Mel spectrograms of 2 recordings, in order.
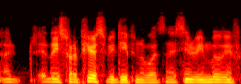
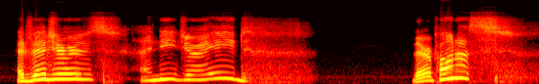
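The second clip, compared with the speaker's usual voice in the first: very high-pitched, loud shout; 12 semitones higher, 5 dB louder than usual. Narrator voicing Freya calling the adventurers amid screams in the village, Freya's pitched yell. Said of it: "the pitched voice of Freya yell out".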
